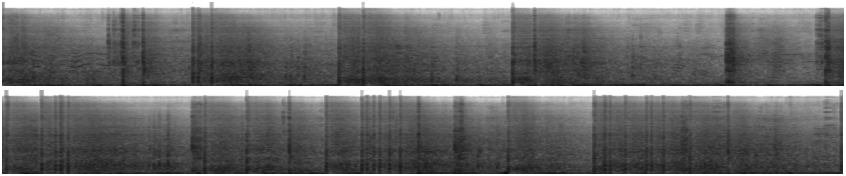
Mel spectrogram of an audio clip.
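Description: Fireworks bang and crackle overhead outdoors.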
